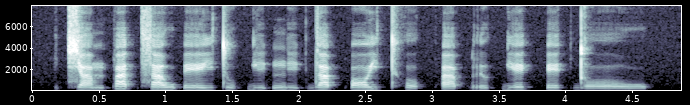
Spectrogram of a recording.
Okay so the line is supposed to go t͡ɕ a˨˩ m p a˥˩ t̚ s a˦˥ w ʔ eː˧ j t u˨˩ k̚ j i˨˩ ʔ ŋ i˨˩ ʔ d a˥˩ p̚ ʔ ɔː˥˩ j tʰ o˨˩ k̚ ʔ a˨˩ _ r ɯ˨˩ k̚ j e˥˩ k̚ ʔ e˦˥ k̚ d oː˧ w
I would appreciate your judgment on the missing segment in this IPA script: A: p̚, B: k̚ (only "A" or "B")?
A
